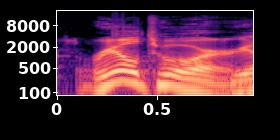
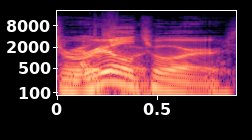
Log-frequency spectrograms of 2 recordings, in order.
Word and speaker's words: Realtor: I'm going to make it my mission to that is one of the most mispronounced words in the country. Say how you say the association again. – Realtor. – Yeah, Realtor. It's Realtor. So yeah. But it's amazing how many people say that differently.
